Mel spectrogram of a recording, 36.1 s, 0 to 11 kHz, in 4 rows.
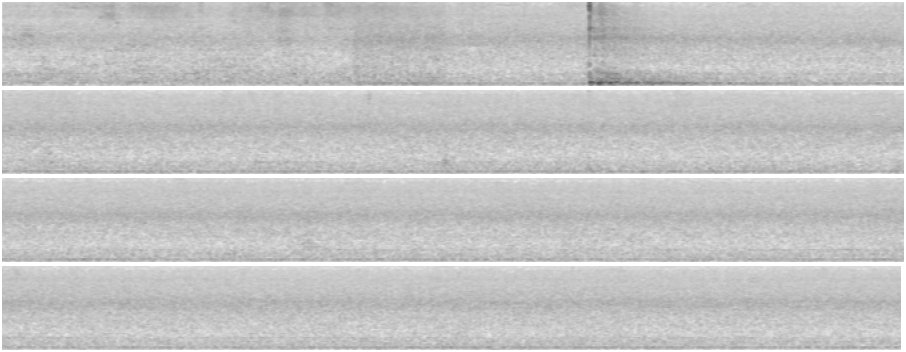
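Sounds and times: low hum: 0.0s - 11.6s
ventilation rushing: 0.0s - 16.8s.

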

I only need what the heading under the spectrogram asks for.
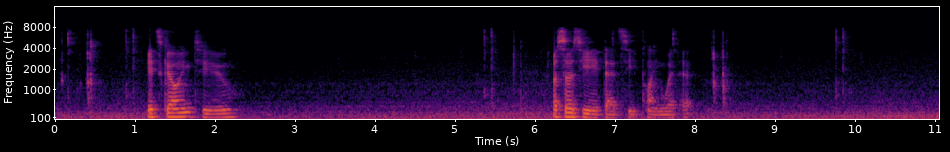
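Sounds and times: computer mouse clicking: 0.0s - 1.1s, 5.3s - 5.9s, 7.0s - 8.5s, 9.7s - 10.1s
low steady hum: 0.0s - 11.0s.

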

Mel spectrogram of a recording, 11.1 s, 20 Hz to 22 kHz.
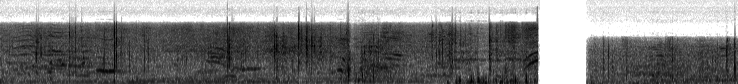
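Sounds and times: hockey sticks hitting balls: 0.0s - 8.1s.

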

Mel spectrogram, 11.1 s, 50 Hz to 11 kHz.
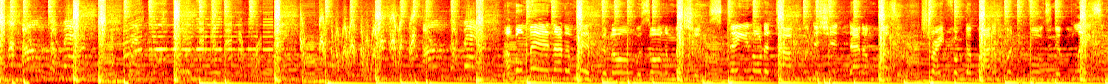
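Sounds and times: hip hop drum beat with heavy bass: 0.0s - 11.0s
turntable scratching: 0.0s - 11.0s.

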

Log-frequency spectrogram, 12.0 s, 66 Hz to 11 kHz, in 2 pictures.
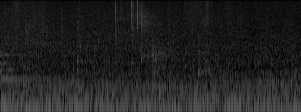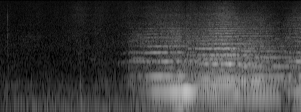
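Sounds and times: faint small clicks: 1.2s - 3.4s.

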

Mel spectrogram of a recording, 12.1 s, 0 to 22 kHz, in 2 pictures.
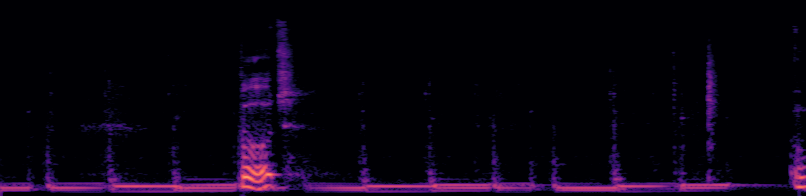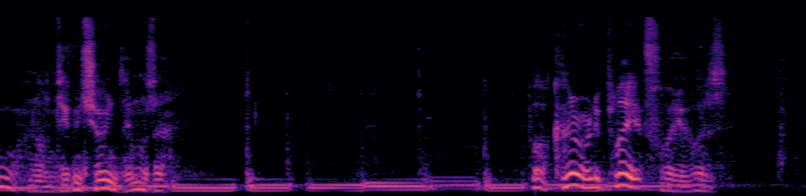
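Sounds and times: organ keyboard riff: 0.0s - 5.6s, 6.2s - 11.4s.

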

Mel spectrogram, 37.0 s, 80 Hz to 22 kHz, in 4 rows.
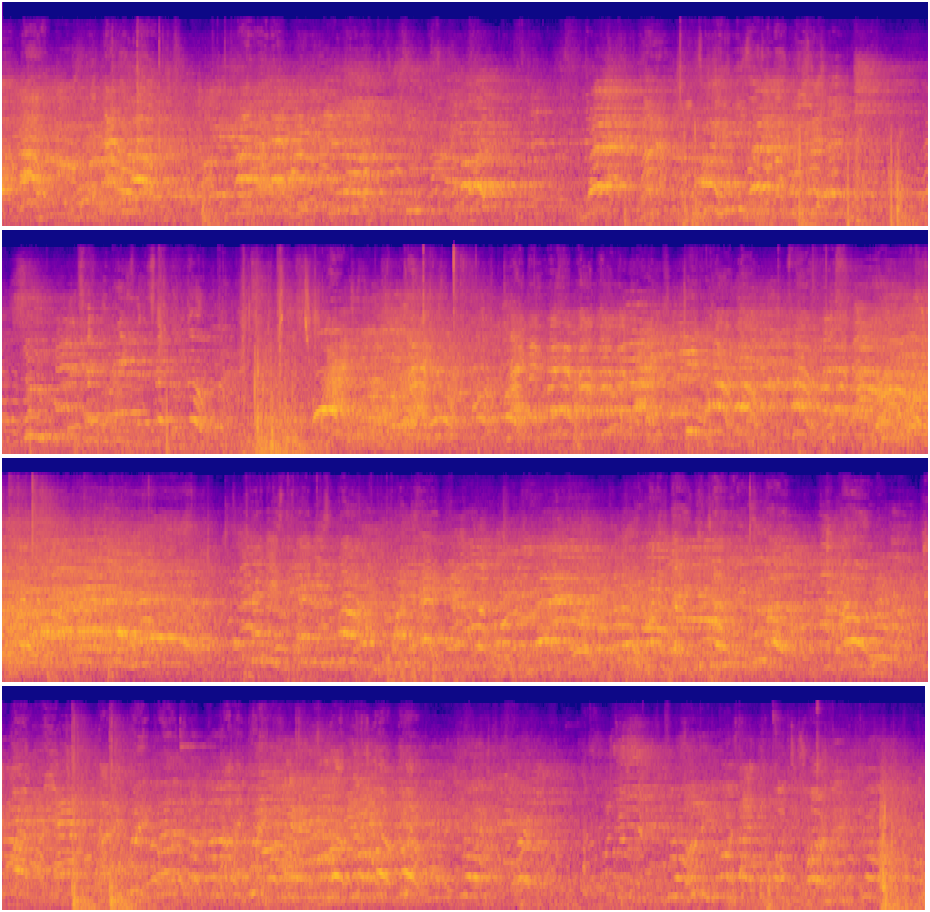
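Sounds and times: crowd shouting: 0.0s - 8.7s, 12.2s - 37.0s.

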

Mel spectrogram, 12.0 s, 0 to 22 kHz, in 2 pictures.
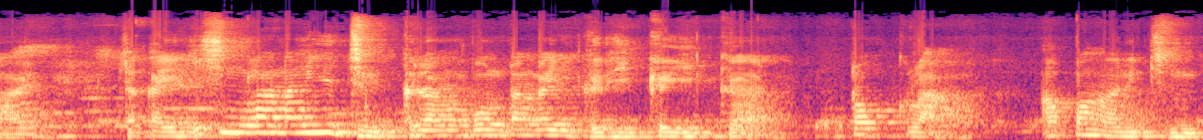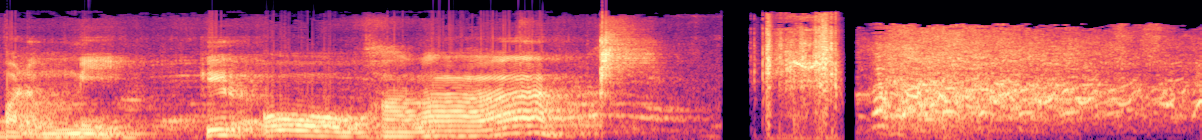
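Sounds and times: crowd laughing: 10.3s - 12.0s.

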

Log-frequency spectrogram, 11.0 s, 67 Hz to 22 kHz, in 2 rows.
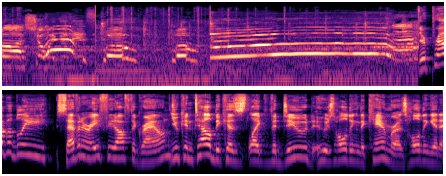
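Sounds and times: low rumble: 0.0s - 5.2s.

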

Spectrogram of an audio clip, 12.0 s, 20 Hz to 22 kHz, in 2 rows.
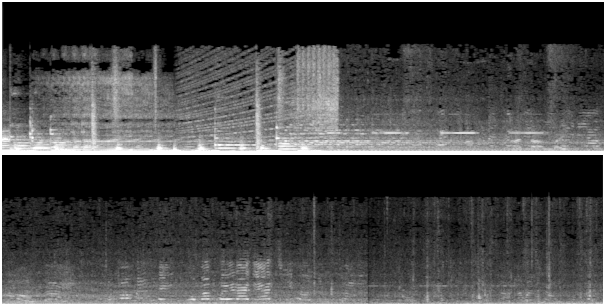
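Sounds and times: bus engine driving off: 0.0s - 12.0s
high-pitched warning beeper: 0.4s - 8.1s.

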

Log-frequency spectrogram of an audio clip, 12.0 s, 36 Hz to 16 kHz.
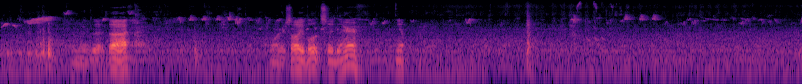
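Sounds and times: faint birds chirping: 0.0s - 12.0s.

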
